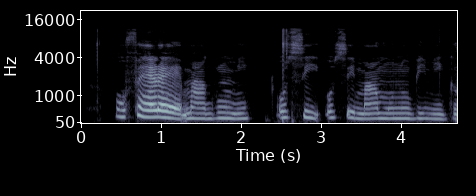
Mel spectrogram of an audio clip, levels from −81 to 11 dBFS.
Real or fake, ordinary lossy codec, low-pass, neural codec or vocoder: real; none; none; none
